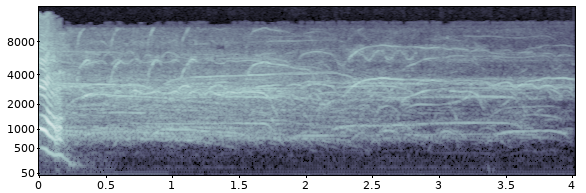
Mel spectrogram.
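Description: A large outdoor crowd cheering, with many overlapping whoops and yells, slowly fading. A woman's shout through the loudspeakers falls away right at the start.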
